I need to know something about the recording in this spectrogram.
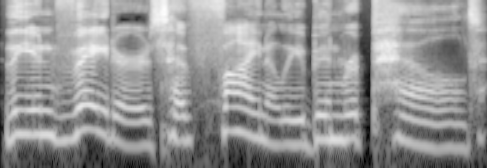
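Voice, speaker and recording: A woman's voice: medium pitch, slow pace, a bit bright, clean tone, no echo, clean studio sound. A woman playing a haughty, megalomaniac female villain in a video game, grandly savouring each phrase as she gloats. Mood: smug gloating.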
